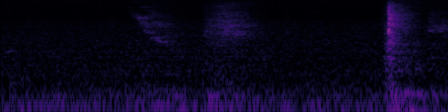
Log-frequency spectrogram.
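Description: Quiet room tone with a faint swish about halfway through and a short sharp click near the end, from whiteboard markers being handled.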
